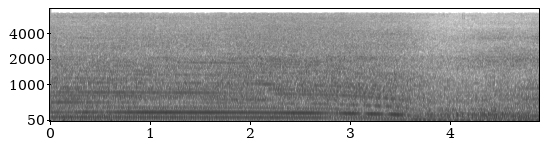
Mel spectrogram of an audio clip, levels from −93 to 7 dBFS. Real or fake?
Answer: real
